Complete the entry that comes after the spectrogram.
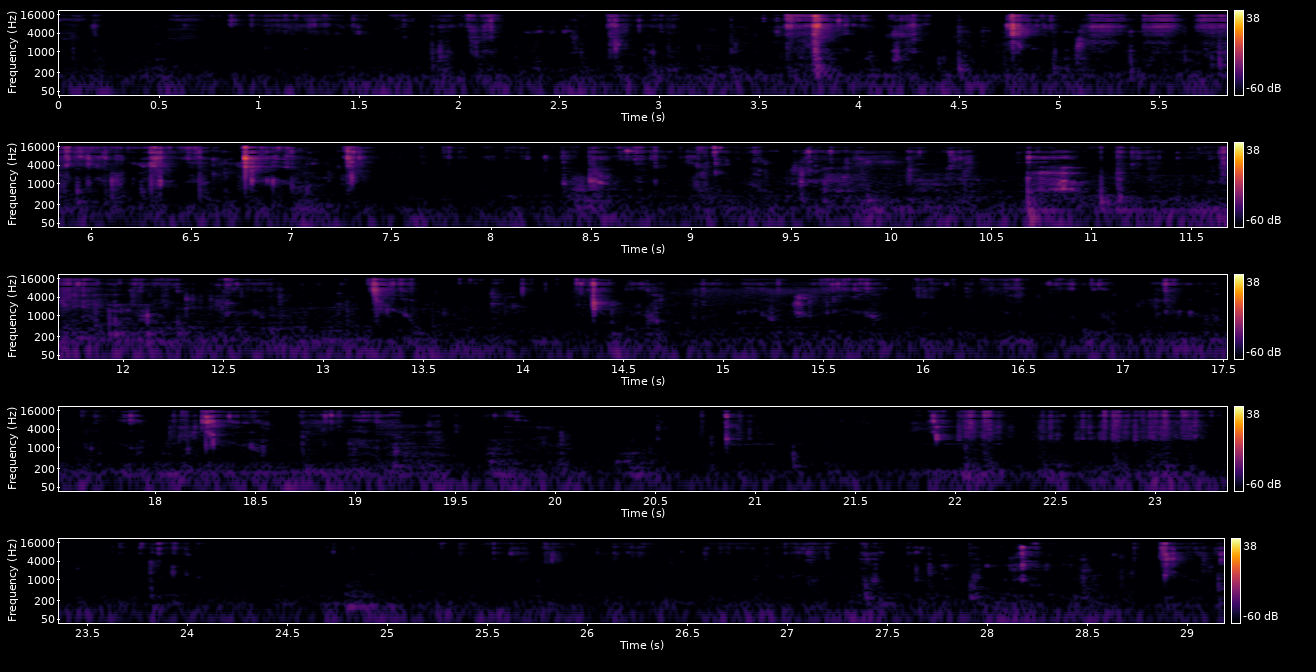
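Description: Close-up chewing of mouthfuls of mutton biryani eaten by hand: irregular, crackly mouth sounds, with a few sharp clicks about four to seven seconds in.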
